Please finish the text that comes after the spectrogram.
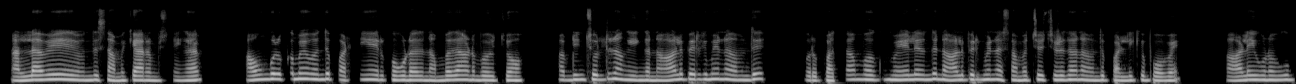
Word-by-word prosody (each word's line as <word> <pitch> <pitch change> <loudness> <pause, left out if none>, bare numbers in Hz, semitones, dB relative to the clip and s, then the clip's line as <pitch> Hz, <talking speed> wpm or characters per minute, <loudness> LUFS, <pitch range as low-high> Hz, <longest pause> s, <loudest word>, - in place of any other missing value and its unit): நல்லாவே 210 +5 +3 0.3
வந்து 195 +1 +1
சமைக்க 185 0 0
ஆரம்பிச்சிட்டேங்க. 185 0 -2 0.6
அவங்குளுக்குமே 245 +4 +1
வந்து 240 +1 +1
பட்னியா 225 +3 -4
இருக்கக்கூடாது 200 -1 0
"நம்ப 185 +1 0
தான் 215 0 +2
அனுபவிச்சோம்" 195 -1 0 0.4
அப்டின்னு 215 +2 -1
சொல்ட்டு 230 +3 0
நாங்க 225 -3 +1
எங்க 195 0 +1
4 200 +5 +2
பேருக்குமே 235 0 +1
நான் 220 -3 +1
வந்து 215 +5 +1 0.5
ஒரு 185 -1 -1
10ஆம் 220 +6 -2
வகுப்புக்கு 215 0 0
மேல 220 +2 +2
இந்து 240 +3 +1
4 200 +1 +1
பேருக்குமே 225 0 0
நான் 205 -3 -2
சமச்சு 200 +1 0
வச்சுட்டு 205 0 -1
தான் 215 0 +1
நான் 200 -2 +1
வந்து 195 +1 -1
பள்ளிக்கு 190 +2 -1
போவேன் 185 +2 0 0.5
காலை 185 +3 +1
உணவும் 205 +1 0
205 Hz, 165 wpm, -23 LUFS, 195-225 Hz, 0.6 s, நல்லாவே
